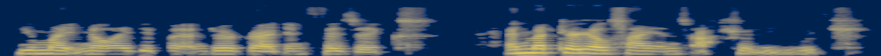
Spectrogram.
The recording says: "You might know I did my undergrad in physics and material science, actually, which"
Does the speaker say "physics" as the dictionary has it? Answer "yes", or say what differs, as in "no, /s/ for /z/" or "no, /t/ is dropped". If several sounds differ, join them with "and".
yes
